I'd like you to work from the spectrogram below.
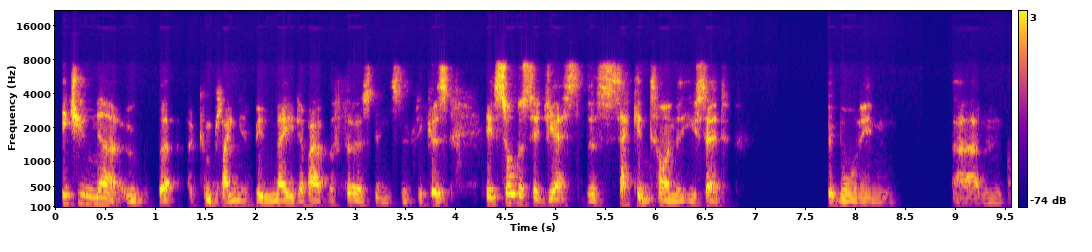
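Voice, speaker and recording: A man's voice: on the low side, normal speed, darkish tone, husky. A man on a council committee, questioning a colleague and restarting his questions as he searches for words. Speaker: committee member. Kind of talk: formal questioning. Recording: dull lo-fi meeting room audio.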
